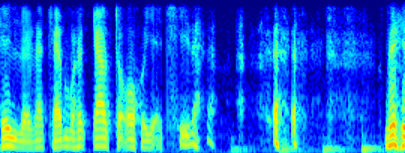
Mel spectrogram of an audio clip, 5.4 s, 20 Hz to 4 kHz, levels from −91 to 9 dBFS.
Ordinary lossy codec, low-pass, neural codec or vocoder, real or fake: Opus, 16 kbps; 3.6 kHz; vocoder, 22.05 kHz, 80 mel bands, Vocos; fake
